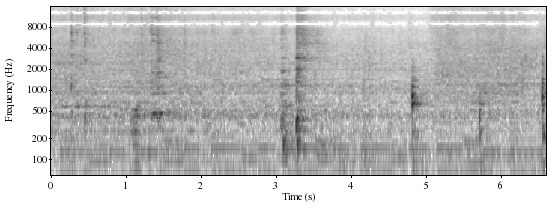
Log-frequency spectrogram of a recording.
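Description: Marinated chicken strips frying in a hot pan with cooked onion, a steady sizzle. Several sharp knocks, the loudest about three seconds in, as a metal bowl and a wooden spoon strike the pan while the meat is tipped in and stirred.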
